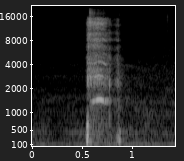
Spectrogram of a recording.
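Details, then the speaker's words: Single short, harsh cough-like burst from a very fluffy cat; owner unsure whether he was dry heaving, notes he sometimes dry heaves from hairballs; cat cough or retch. "I don't know if you guys could hear that. I don't know if he was dry heaving or what that was."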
